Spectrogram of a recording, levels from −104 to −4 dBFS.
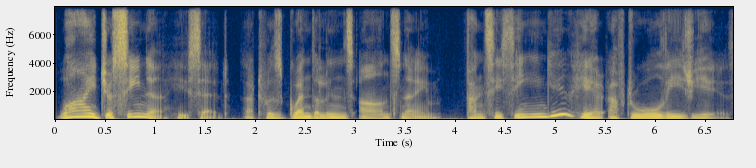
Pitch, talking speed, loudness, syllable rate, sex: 130 Hz, 135 wpm, -19 LUFS, 4.2 syllables/s, male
